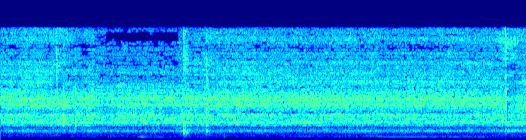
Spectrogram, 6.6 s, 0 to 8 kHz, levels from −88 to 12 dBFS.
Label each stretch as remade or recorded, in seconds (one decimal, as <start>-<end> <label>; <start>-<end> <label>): 0.0-6.6 recorded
